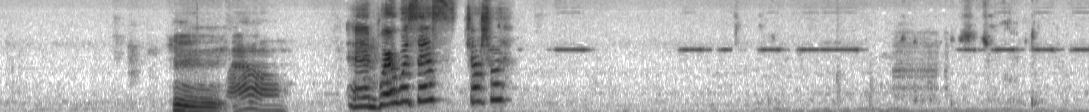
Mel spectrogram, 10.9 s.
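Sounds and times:
speech: 1.7 - 2.9, 3.5 - 5.2
clothes dryer beeping: 5.6 - 6.0, 6.8 - 10.8.

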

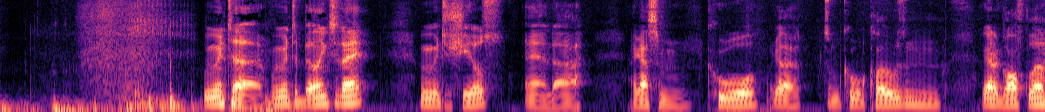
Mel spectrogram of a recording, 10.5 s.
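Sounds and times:
person blowing nose: 0.8 - 1.8
speech: 2.0 - 10.4.

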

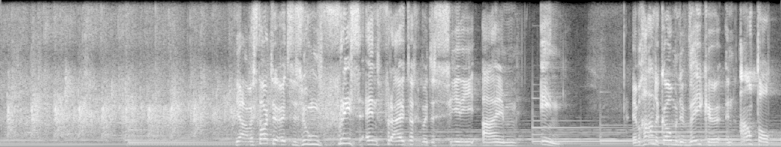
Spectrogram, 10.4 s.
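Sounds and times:
large crowd applause: 0.0 - 4.7
sustained keyboard or music drone: 0.0 - 10.4
speech: 3.1 - 10.3.

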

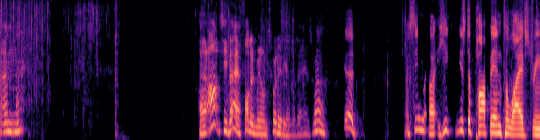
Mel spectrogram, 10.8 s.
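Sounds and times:
bags being opened, packaging tearing and crinkling: 0.0 - 2.6
speech: 0.1 - 0.6, 4.0 - 7.3, 8.0 - 10.8.

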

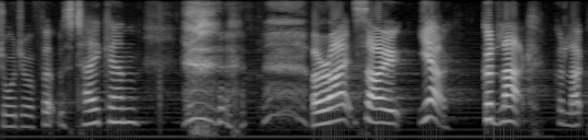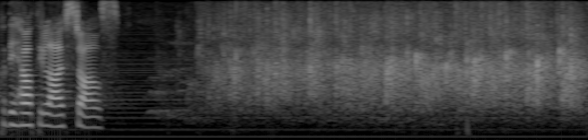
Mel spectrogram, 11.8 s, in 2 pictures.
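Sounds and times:
speech: 0.0 - 7.1
audience applause: 7.6 - 11.7.

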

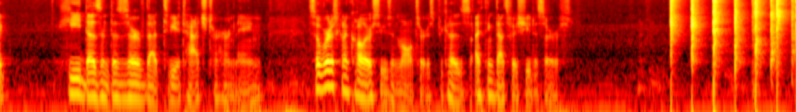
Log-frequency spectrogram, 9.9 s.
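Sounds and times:
speech: 0.8 - 7.3
slow hand clapping: 8.4 - 9.9.

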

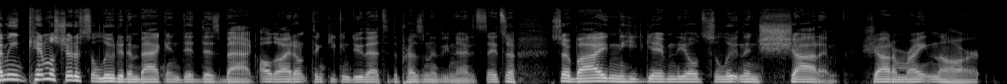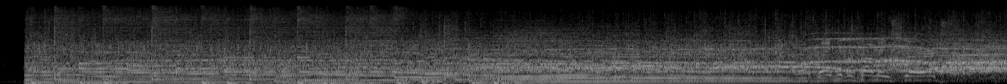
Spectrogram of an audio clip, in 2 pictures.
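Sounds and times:
speech: 0.0 - 10.5
studio audience applause: 10.3 - 20.1.

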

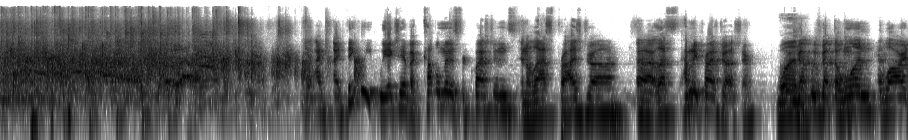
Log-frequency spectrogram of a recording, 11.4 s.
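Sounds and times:
crowd applauding: 0.0 - 4.6
speech: 4.0 - 11.3.

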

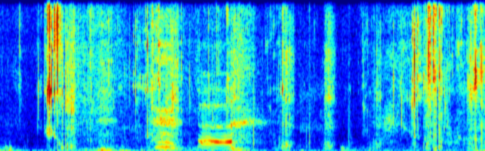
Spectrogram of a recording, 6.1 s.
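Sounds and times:
chips crunched and chewed: 0.5 - 6.0.

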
